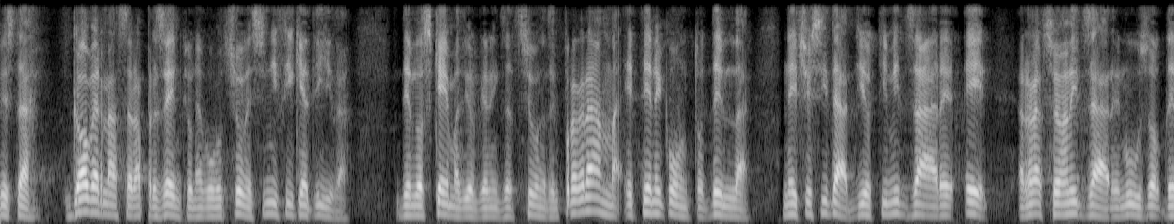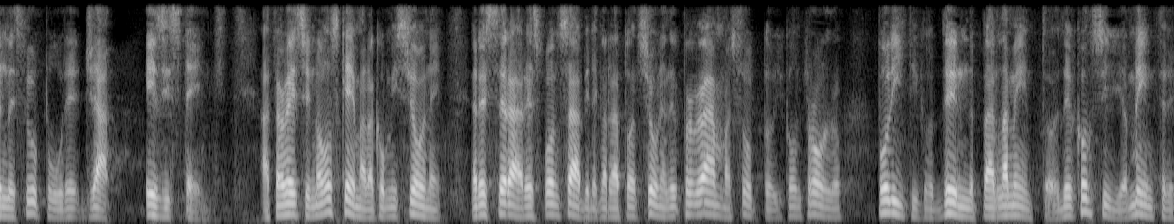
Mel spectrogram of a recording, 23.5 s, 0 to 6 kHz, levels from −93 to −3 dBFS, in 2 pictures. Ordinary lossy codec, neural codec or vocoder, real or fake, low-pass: none; codec, 16 kHz, 1.1 kbps, Voila-Tokenizer; fake; 5.4 kHz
